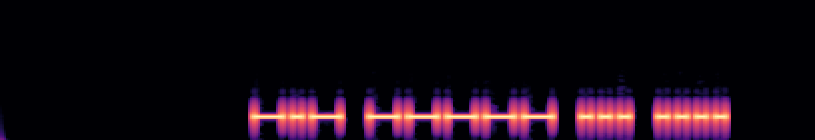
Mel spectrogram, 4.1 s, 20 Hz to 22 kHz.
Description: Morse code, heard as a keyed tone, about 25 wpm, 700 Hz. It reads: K0SH
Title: USA Call Signs - 3x Character Spacing - 25wpm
